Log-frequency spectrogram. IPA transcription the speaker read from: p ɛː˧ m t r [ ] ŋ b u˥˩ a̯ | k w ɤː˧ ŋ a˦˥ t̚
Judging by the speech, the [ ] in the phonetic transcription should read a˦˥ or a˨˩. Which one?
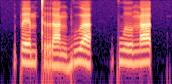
a˨˩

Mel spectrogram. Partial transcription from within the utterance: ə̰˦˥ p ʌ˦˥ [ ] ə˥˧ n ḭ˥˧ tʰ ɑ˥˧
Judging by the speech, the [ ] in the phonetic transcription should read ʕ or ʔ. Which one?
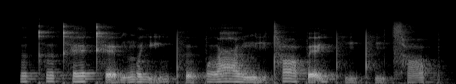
ʕ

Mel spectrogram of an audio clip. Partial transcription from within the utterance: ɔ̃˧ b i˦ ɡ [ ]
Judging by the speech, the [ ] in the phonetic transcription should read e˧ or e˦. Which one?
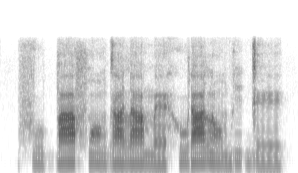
e˧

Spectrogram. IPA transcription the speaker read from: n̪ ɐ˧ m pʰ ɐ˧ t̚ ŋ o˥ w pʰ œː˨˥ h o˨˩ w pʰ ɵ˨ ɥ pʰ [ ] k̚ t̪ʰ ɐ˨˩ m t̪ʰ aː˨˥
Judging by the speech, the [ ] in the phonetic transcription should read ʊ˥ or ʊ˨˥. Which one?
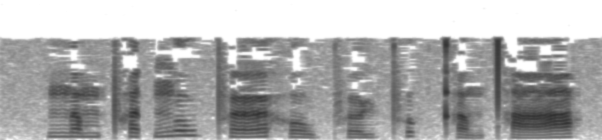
ʊ˥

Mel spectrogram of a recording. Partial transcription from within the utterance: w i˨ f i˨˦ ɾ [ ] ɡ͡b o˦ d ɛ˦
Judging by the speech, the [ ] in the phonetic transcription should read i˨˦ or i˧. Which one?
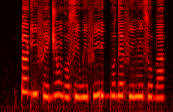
i˧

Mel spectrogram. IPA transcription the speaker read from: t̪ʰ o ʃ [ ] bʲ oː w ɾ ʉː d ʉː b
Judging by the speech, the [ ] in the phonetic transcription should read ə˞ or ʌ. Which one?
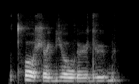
ə˞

